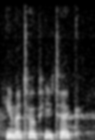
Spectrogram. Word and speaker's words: hematopoietic: Hematopoietic, is that correct? – I'm going to give you it. – Cool, great. Hematopoietic.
